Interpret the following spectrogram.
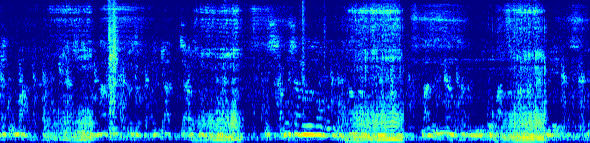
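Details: A bulldog snoring while sleeping comfortably, giving low rough rumbling breaths about every one to two seconds, with louder snorting inhalations around the middle and a constant low hum in the room.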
